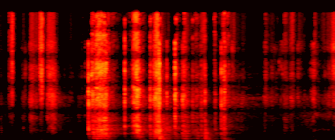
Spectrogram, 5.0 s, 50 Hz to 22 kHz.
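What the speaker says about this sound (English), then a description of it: "He's been scraping all this." Paint being scraped off the metal body of a John Deere LA120 lawn tractor in a garage, giving bursts of close rasping and rubbing strokes that swell in the middle and trail off to quieter scratches.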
